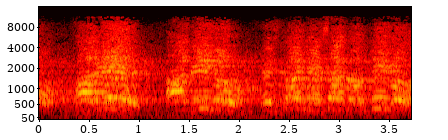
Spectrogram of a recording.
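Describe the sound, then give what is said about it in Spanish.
About thirty supporters awaiting Vox leader Ortega Smith shout and chant together at a doorway, a loud, continuous wall of overlapping voices that swells in repeated bursts roughly every second. “A la puerta, al líder de Vox le esperaba una treintena de simpatizantes.”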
